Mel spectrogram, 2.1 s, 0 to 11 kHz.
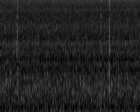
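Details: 2003 Nissan Sentra petrol engine idling after re-tightening the serpentine accessory belts off the crankshaft pulley: steady even low hum, no belt squeal, normal idle.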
